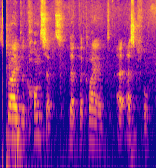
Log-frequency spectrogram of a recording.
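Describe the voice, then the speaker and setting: Speaking with an Icelandic accent, a man keeps a moderate pace. Audible room echo and noticeable background noise are present. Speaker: web developer. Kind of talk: conference talk. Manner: halting, many fillers and repetitions.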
